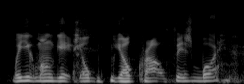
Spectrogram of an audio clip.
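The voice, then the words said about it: Put-on New Orleans accent. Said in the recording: “It's a shitty New Orleans accent.”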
